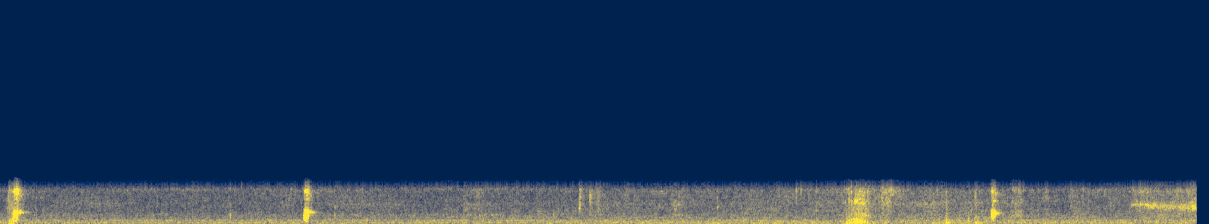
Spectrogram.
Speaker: You gotta suck if you want those nasty hiccups to go away.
